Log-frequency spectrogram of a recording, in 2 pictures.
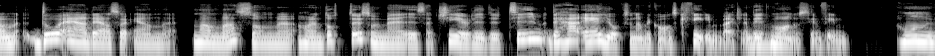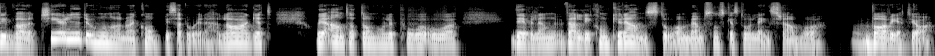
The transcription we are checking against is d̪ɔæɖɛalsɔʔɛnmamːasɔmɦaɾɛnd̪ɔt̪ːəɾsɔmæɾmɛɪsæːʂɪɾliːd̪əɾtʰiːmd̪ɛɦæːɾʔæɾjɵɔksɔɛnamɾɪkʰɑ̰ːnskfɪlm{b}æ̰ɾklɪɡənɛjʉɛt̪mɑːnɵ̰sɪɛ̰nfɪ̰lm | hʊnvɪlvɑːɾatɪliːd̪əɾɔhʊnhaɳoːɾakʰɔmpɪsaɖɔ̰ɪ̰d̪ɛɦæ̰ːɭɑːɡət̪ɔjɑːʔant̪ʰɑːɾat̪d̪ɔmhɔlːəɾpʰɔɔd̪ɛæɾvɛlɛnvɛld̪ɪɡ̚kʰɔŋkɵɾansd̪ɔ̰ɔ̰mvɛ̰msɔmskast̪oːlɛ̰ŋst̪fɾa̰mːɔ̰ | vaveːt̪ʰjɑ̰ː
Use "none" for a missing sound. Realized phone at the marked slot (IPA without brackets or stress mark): v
